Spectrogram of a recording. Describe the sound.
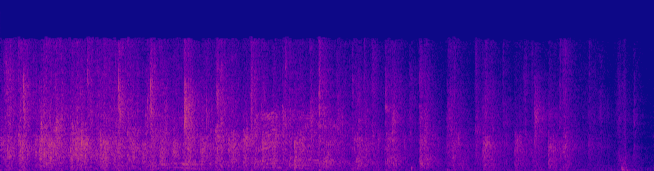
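An audience claps their hands together as a hand clap of praise to God, in a dense, steady burst of applause that holds for several seconds, then thins out and softens toward the end, with a faint voice underneath.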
